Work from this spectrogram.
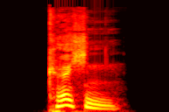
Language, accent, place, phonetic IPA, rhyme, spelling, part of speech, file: German, Germany, Berlin, [ˈkœçn̩], -œçn̩, Köchen, noun, De-Köchen.ogg
- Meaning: dative plural of Koch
